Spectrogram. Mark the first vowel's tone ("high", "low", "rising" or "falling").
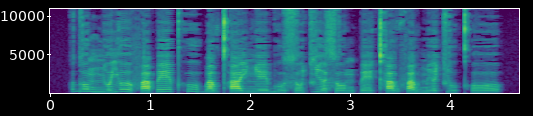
falling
